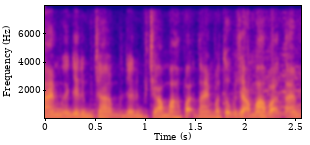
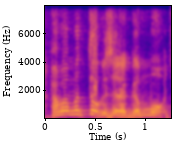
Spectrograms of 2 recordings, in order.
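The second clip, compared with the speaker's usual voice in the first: coy wife; 9 semitones higher, 5 dB louder than usual. Acted. Isteri bertanya dengan manja.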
